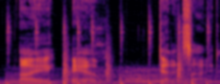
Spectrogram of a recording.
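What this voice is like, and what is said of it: Unidentifiable put-on accent. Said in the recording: “I don't know what that accent was.”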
